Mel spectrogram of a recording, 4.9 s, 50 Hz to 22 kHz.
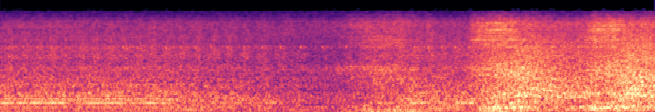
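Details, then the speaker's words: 1967 Triumph GT6 with twin Stromberg carbs, parked since 1999, first run on fresh oil and ethanol-free gas, no choke: smooth, even idle that climbs cleanly when revved, no knocks or misses; healthy running, some smoke. "So smooth, it revs up nice. Fresh oil, fresh gas, that's what it needed."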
